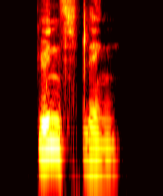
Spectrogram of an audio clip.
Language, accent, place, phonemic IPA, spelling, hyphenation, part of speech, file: German, Germany, Berlin, /ˈɡʏnstlɪŋ/, Günstling, Günst‧ling, noun, De-Günstling.ogg
- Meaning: protégé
